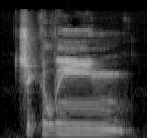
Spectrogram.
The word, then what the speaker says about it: Cicilline: baby of David Cicilline chicolini tyranny that's how you say his name he's a Democrat out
